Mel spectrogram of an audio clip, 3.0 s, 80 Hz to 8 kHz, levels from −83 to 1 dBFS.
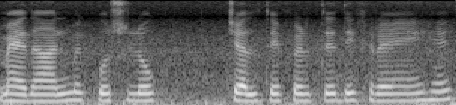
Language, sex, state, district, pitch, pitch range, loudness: Hindi, female, Chhattisgarh, Bilaspur, 205 Hz, 200-210 Hz, -16 LUFS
